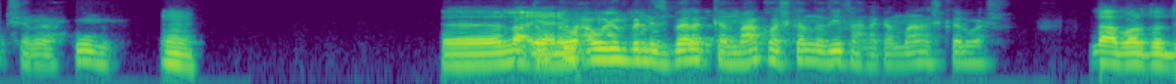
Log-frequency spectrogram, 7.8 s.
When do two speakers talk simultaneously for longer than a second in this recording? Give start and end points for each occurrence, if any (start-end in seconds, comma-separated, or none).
3.4-4.8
